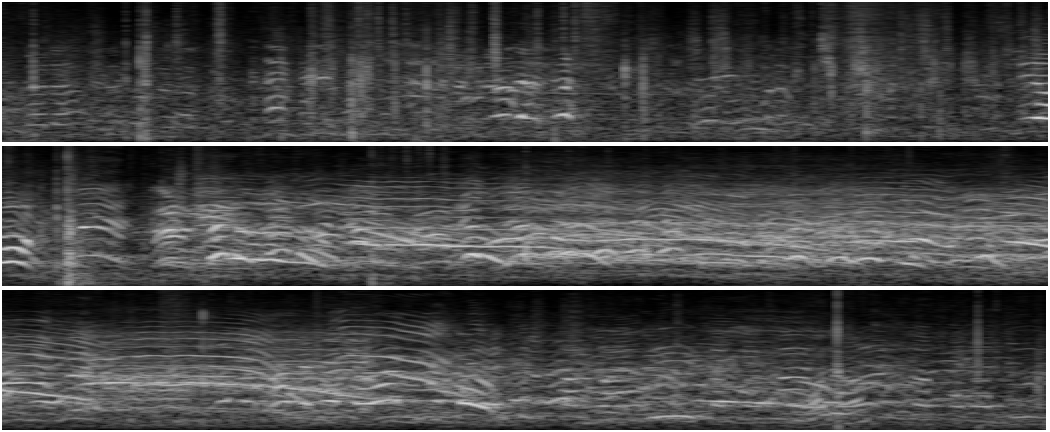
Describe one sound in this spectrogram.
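A crowd talks and calls out outdoors.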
